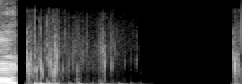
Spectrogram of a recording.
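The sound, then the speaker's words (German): A sharp knock, then a small domino stone, accidentally leaned on and knocked over, clattering and tumbling over a hard surface for about a second before going quiet; fairly loud, with another rattle starting at the end. “Okay, das war nicht der letzte Stein, der schlägt Purzelbäume und rollt weiter.”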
